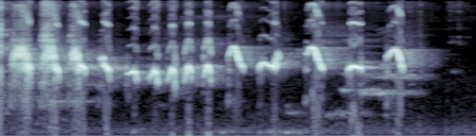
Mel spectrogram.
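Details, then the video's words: Greater green leafbird delivering a lively whistled song. Quick chirps lead into looping up-and-down slurred notes, each about a third of a second apart, then fade out. "Suara Burung Cucak ijo"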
